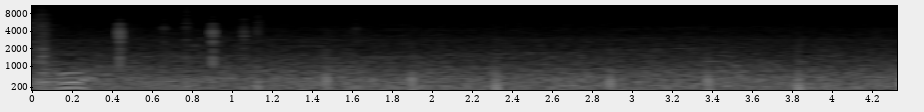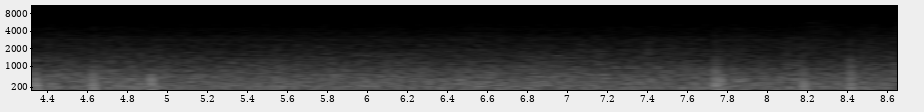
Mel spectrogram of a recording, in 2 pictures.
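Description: Footsteps tap quickly on pavement outdoors.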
